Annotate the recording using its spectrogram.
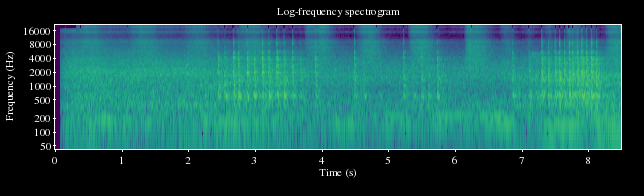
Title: Barulho na suspensão do Etios, Amortecedor com folga na haste totalmente estourado #automobile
